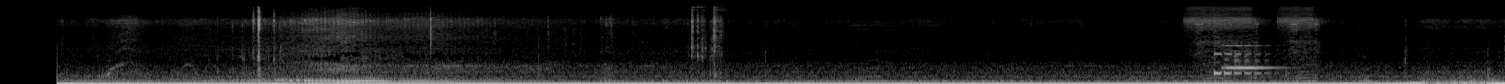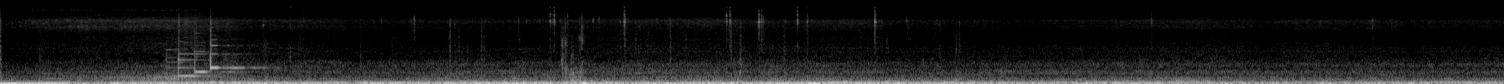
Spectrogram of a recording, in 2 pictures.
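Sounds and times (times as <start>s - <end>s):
car pulling away: 12.0s - 30.0s.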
